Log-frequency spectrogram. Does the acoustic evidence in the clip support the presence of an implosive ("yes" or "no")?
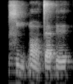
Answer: yes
